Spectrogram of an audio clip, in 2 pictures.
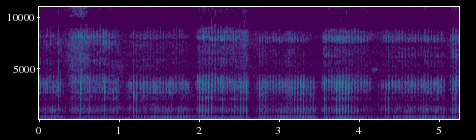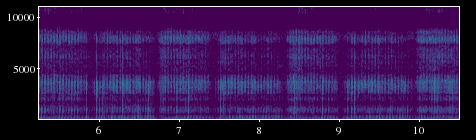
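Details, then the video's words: Eleven-year-old British Shorthair cat kept as a companion, purring loudly at close range: a steady low vibrating drone with breath-like rhythmic pulses, overlaid by frequent soft rustling and clicking from fur or handling. "Sweet Cat Purrs to Lull You to Sleep"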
